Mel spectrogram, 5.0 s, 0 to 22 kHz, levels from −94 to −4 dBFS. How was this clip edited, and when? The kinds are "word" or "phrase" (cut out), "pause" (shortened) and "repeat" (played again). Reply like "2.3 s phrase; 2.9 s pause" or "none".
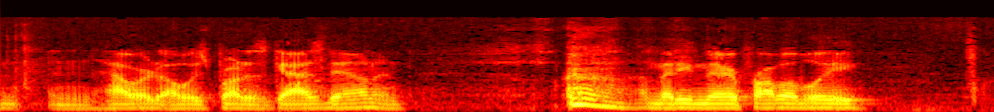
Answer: none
